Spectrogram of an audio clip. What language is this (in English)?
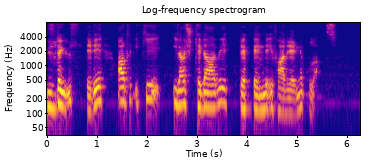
Turkish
